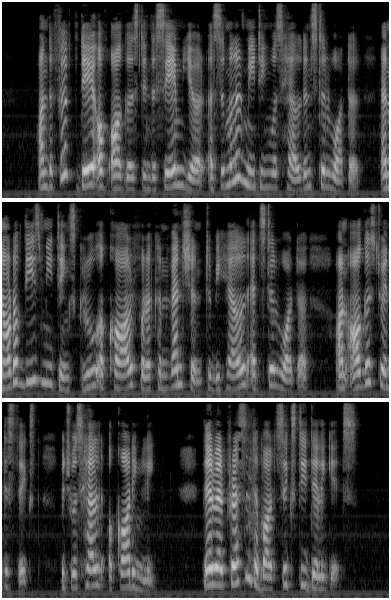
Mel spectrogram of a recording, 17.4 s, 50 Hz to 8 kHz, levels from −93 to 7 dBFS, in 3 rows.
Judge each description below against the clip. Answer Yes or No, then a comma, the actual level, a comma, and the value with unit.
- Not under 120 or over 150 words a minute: No, average, 160 wpm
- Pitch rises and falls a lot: Yes, wide, 8.9 semitones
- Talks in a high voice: Yes, high, 240 Hz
